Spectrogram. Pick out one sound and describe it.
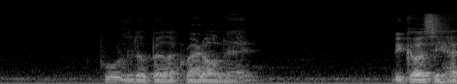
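A young man speaks calmly and earnestly, close to the microphone.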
